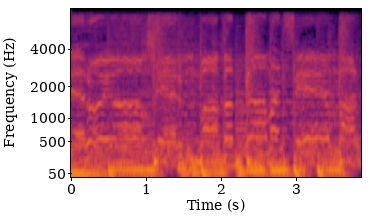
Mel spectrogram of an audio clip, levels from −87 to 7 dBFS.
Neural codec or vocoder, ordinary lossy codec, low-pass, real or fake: none; none; 7.2 kHz; real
